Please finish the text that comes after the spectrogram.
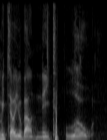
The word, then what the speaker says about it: Lowe: But let me tell you about Nate Lowe. No, not Brandon Lau, his ex-Rays teammate with the same last name pronounced differently.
